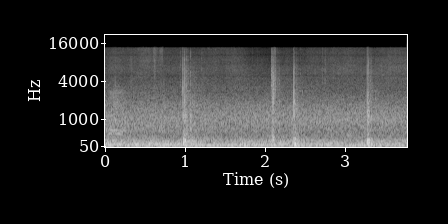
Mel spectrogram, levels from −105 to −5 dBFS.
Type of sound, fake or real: real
